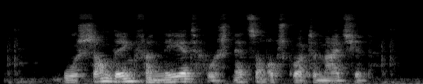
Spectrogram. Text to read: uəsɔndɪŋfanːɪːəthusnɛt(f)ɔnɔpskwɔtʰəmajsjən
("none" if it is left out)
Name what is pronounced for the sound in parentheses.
s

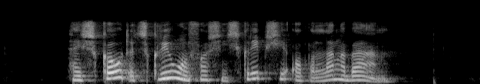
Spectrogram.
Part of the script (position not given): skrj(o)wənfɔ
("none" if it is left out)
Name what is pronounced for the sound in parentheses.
u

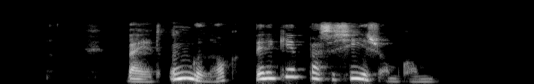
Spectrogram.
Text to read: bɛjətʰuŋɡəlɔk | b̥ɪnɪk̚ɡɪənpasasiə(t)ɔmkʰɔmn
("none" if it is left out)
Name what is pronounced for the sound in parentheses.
s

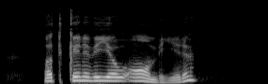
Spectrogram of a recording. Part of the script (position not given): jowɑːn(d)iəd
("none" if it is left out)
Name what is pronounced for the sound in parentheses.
b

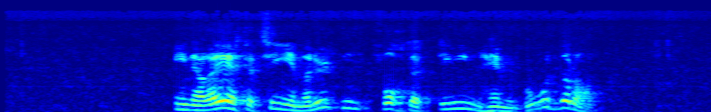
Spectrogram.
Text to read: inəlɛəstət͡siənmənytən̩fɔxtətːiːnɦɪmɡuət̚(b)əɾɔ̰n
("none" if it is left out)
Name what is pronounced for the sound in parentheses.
d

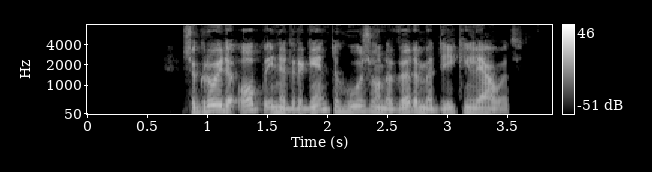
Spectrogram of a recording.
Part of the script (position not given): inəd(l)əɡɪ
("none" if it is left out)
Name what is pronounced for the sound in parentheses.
r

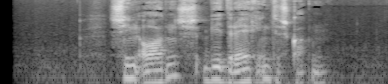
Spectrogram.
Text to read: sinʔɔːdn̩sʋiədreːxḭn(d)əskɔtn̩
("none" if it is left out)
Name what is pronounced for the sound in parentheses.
t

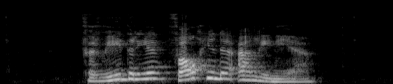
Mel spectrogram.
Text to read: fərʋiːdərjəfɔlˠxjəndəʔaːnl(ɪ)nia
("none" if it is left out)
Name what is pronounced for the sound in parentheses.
i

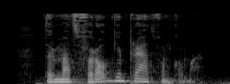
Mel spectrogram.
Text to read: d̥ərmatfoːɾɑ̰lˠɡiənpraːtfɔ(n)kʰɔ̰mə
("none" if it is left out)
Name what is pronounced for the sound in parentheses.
n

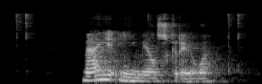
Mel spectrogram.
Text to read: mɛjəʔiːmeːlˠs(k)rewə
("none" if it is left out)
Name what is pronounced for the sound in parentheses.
k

